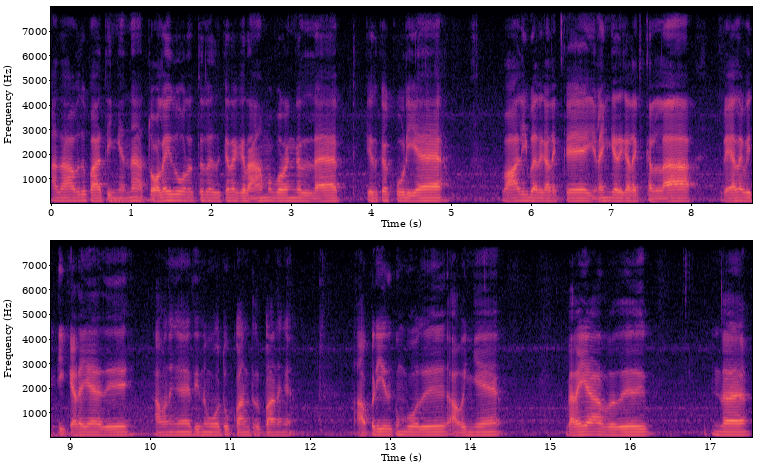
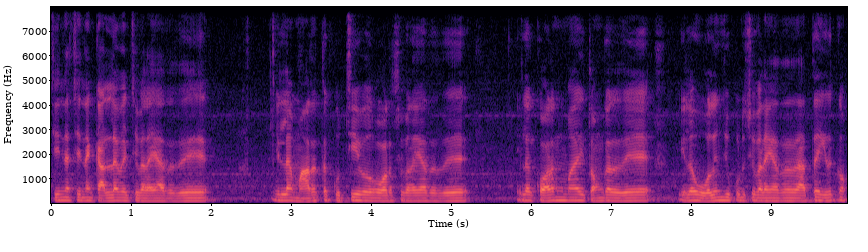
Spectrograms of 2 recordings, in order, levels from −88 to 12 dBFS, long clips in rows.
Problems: background sounds at intervals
